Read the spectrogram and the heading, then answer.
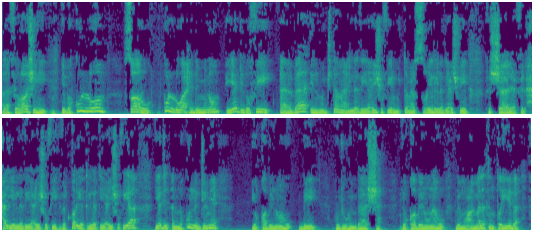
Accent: Egypt; لأن المرجعية عندنا التي تحكم تصرفاتنا كمصريين على المستوى الرسمي وعلى المستوى الشعبي

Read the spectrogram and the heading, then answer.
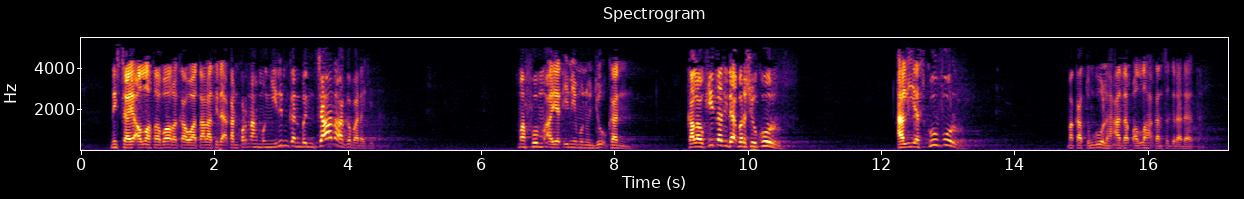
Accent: Pekanbaru, Riau, Indonesia; karena kita memang warga Pekanbaru, karena kita memang tumbuh dan besar di kota Pekanbaru.

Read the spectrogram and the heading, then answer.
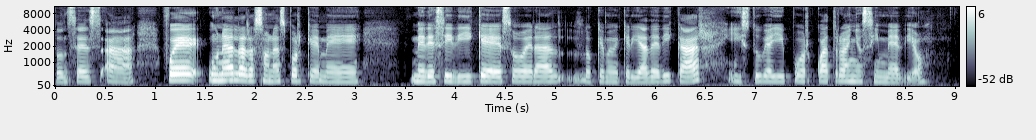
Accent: El Paso, Texas, United States; yo originalmente soy tejana. nací en El Paso, Texas. Mi familia es de Chihuahua, así que mi mamá y mis abuelitos, yo crecí yendo a Chihuahua en los veranos con mi abuelita y mi abuelito

